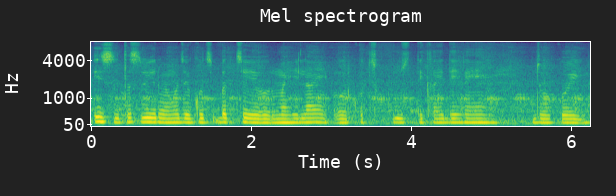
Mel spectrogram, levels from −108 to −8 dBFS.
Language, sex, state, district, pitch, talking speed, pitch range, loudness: Hindi, male, Rajasthan, Bikaner, 140 Hz, 170 wpm, 135-145 Hz, -16 LUFS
